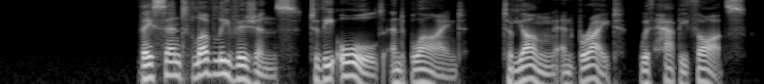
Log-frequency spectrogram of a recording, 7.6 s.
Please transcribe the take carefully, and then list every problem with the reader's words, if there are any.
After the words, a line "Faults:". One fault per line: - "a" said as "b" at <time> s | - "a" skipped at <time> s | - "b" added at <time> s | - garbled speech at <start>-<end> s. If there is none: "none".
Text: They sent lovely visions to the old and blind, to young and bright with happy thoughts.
They sent lovely visions to the old and blind, to young and bright with happy thoughts.
Faults:
none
